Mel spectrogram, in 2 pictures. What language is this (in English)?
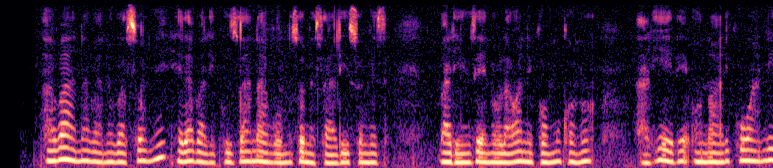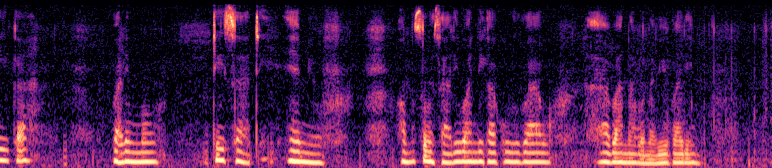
Soga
